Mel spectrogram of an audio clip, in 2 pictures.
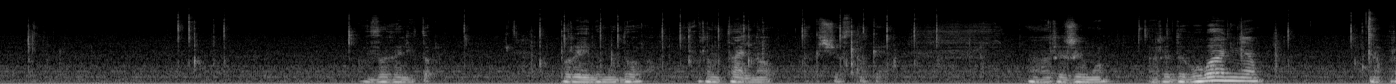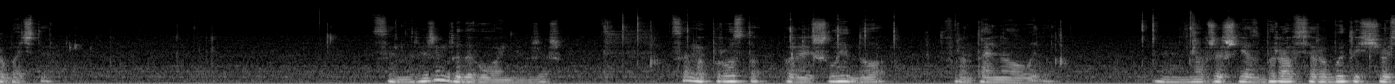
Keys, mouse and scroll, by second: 0.3 r, 2.2-5.3 middle drag, 5.4 alt+middle click, 6.0 alt+middle click, 6.6 alt+middle click, 7.1 alt+scroll up 1, 7.3 alt+middle click, 8.0 middle click, 11.3-12.2 scroll up 1, 12.9-13.9 shift+middle drag, 13.9-14.4 scroll up 2, 15.9 r, 20.8-22.1 middle drag, 22.6 alt+middle click, 26.3-27.9 middle drag.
